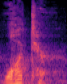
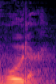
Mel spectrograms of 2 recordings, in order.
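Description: First: It is said with a clear T sound. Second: It is said like 'wooter', Philadelphia style.

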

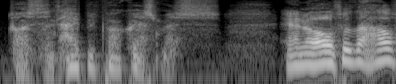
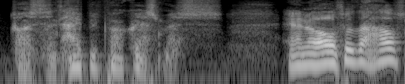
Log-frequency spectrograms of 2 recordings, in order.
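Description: First: It is delivered expressively like telling a story. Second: It is delivered expressively like telling a story.

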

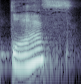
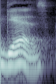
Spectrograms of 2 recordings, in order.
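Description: First: The word ends with a hissing s sound. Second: The word ends with a buzzing z sound. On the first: The speaker calls it right. "So it should be gas like that" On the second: The speaker calls it wrong. "you're giving it a Z at the end"

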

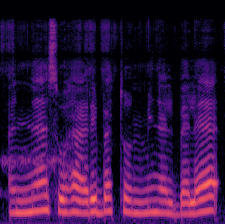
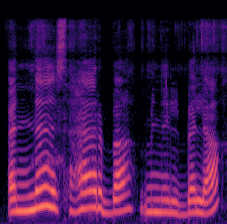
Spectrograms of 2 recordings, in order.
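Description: First: It is said in Standard Arabic pronunciation. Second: It is said in Algerian dialect pronunciation. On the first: "I'll say it in Algerian and Fusha" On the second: "There's a hamza missing here. We don't pronounce it"

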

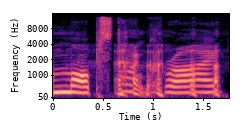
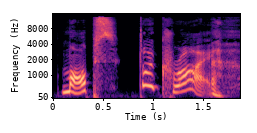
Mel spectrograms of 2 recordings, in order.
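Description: First: The voice sounds gentle and sympathetic. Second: The voice sounds curt and impatient. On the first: The speaker is comforting the person crying. "Not, "Oh, Mops, don't cry."" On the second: The speaker wants the crying to stop. "she turns to me in this tone of voice"

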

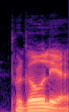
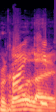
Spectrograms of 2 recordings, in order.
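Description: First: The word ends with an extra 'ee' sound, '-lia'. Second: The word ends plainly with '-la'. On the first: The speaker calls it wrong. "no I in Pergola" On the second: The speaker calls it right. "It's just Pergola"

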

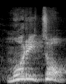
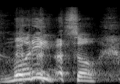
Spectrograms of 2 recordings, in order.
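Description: First: It is said the Japanese way. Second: It is said the Italian way.

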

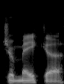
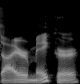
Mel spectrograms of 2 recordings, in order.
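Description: First: It is said like the word 'Jamaica'. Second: It is said like the words 'dire maker'. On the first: The speaker calls it right. "it's actually pronounced Jamaica" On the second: The speaker calls it wrong. "that most people mispronounce"

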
